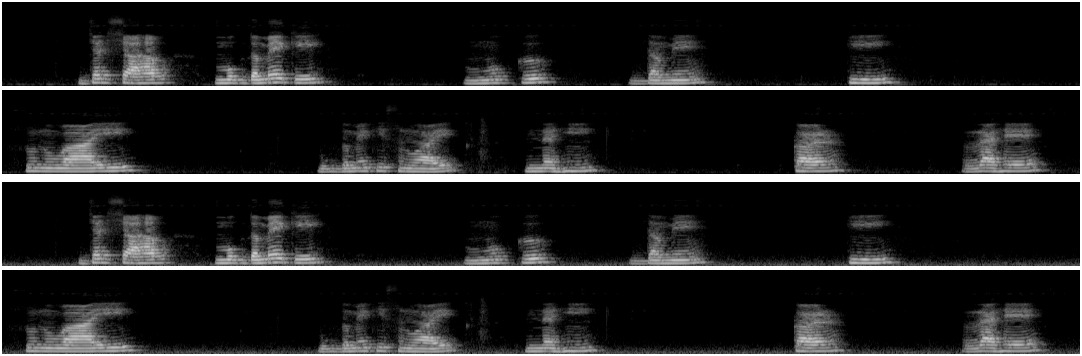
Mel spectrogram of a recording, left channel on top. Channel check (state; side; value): noise; right; rumble, 29 dB below the sound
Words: जज साहब मुकदमे की, मुकदमे की सुनवाई, मुकदमे की सुनवाई नहीं कर रहे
